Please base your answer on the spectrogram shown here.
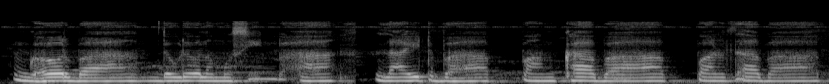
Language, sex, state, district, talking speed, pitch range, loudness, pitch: Bhojpuri, male, Uttar Pradesh, Gorakhpur, 85 wpm, 155-170 Hz, -25 LUFS, 160 Hz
